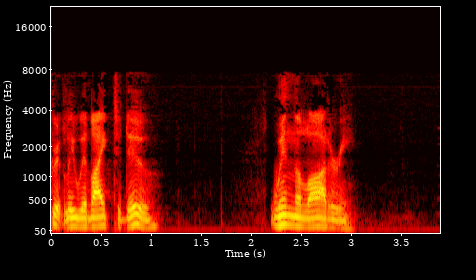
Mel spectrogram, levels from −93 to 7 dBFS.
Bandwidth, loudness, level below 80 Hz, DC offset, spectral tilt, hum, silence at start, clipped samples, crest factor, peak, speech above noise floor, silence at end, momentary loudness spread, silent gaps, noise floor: 7.8 kHz; -26 LUFS; -58 dBFS; under 0.1%; -6 dB/octave; none; 0 s; under 0.1%; 22 dB; -6 dBFS; 42 dB; 0.9 s; 12 LU; none; -67 dBFS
